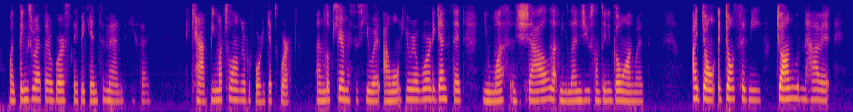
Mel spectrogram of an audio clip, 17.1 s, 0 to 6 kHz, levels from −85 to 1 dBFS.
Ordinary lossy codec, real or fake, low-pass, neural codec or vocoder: AAC, 32 kbps; real; 5.4 kHz; none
